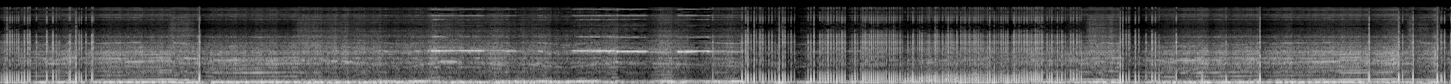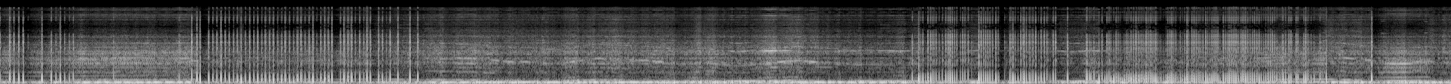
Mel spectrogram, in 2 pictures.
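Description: Supercharged G60 Mk II Volkswagen Golf GTI race car's engine, heard inside the cabin, pulling hard at full throttle in several stretches and easing off between them, its note rising and falling as the car laps the circuit.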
